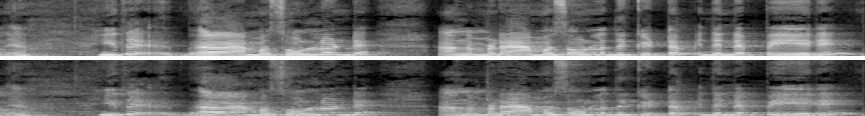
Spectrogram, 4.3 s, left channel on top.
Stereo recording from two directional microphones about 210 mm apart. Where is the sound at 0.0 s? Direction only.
45° left (ahead or behind).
